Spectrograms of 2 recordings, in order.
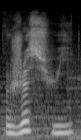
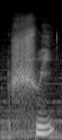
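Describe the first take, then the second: First: Each sound is pronounced in full. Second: The words are shortened and run together. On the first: "Au lieu de dire" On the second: "c'est même prononcé comme ça"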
